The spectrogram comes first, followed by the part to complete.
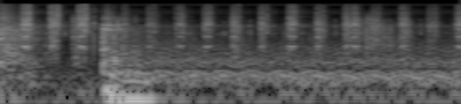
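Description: Electronic music: fast, even ticking percussion over a deep bass thump about half a second in.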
